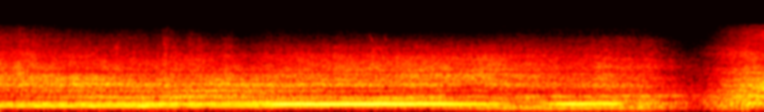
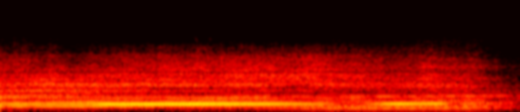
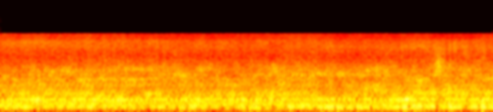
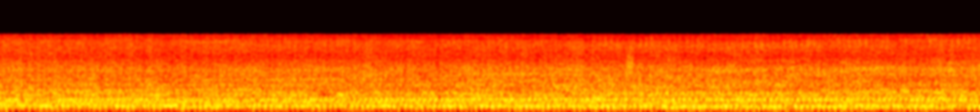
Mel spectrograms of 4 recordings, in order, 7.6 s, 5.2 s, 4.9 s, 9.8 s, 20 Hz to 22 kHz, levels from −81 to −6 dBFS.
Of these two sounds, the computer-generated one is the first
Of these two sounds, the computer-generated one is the first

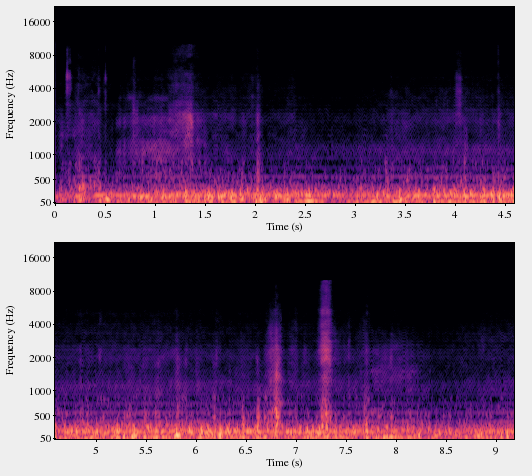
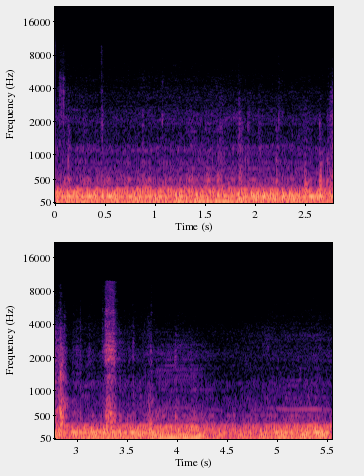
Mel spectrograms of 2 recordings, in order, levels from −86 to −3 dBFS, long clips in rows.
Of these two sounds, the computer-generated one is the first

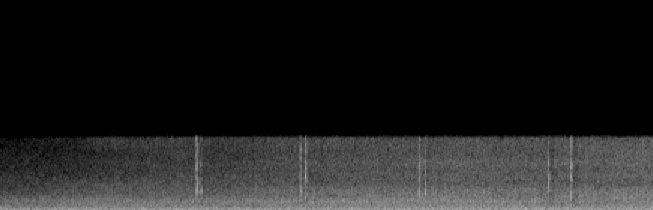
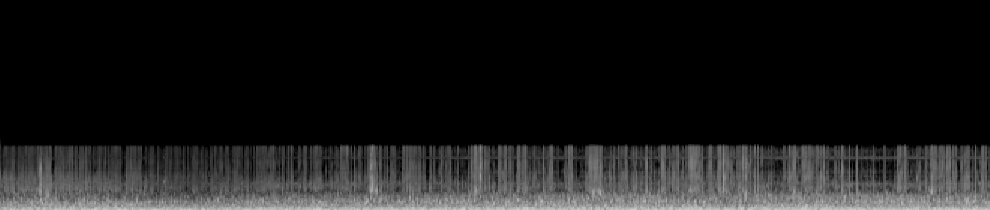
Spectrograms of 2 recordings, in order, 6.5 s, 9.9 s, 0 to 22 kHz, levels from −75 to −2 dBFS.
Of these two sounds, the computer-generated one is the second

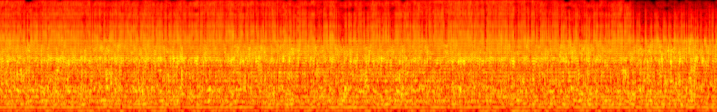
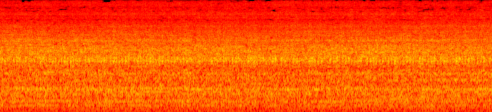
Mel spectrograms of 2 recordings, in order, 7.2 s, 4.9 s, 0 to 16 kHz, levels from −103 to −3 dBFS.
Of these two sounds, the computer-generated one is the first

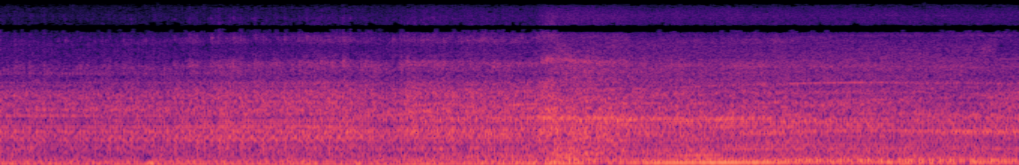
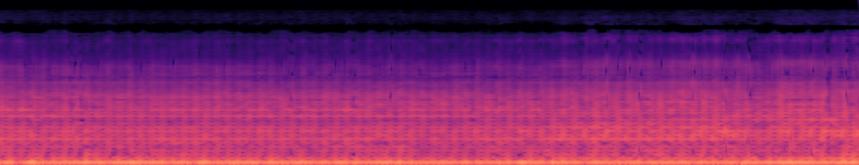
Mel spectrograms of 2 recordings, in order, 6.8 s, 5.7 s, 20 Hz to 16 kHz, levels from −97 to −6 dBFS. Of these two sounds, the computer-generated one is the second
